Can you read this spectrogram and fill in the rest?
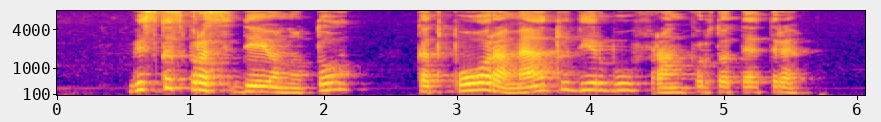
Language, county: Lithuanian, Klaipėda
